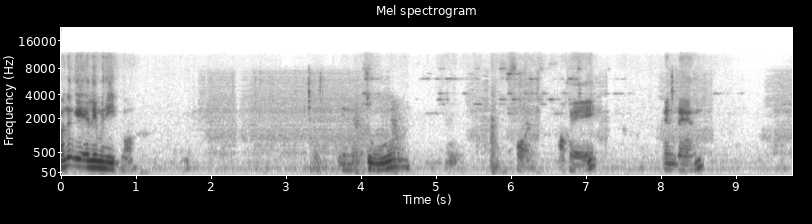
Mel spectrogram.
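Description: A man explains calmly, heard through a microphone.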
